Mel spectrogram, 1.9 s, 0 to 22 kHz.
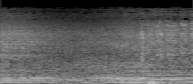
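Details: Yamaha Vixion (about 2016–17) that died suddenly, no MIL code: starter cranks briskly and steadily but never fires; no spark at plug lead, traced to water in the ECU connector.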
